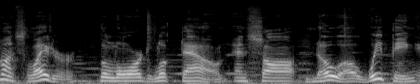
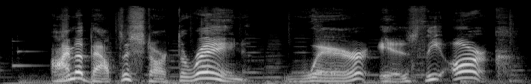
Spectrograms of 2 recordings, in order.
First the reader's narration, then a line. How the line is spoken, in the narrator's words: he roared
